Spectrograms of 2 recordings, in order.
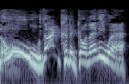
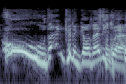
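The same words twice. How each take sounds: First: Retold shout at TV. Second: Son imitating dad's shout. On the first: Dad shouting at the television over a wide shot, mock dismay. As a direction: yell at the TV as a shot flies wide. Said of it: "I shouted at the television". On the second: Son imitating dad shouting at the TV, laughing. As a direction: mimic your dad yelling at the telly. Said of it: "shooting at the television going".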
